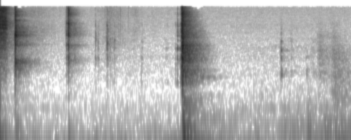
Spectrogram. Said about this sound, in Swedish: Det är egentligen när man öppnar en flaska, men jag öppnar en burk här.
